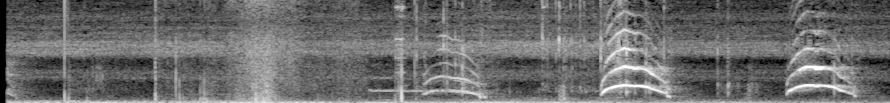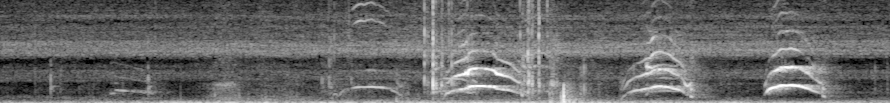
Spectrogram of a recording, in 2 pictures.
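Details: Kittens mewing: a series of high, arched mews, each rising then falling, about seven in nine seconds with uneven gaps, some doubled, over a low steady background hum.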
